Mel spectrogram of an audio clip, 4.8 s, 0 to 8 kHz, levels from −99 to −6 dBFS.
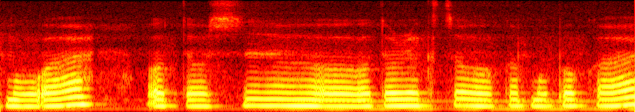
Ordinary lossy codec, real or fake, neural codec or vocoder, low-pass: none; real; none; none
